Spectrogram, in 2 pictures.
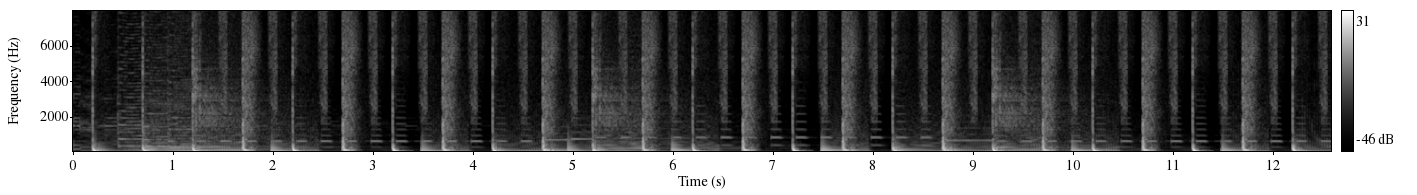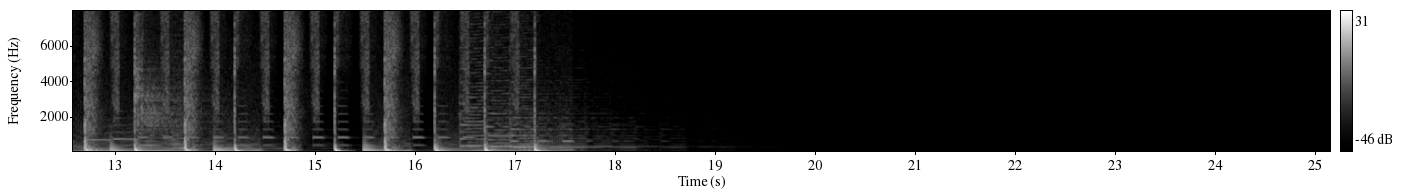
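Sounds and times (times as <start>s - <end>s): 
groove pattern: 0.0s - 17.6s.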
